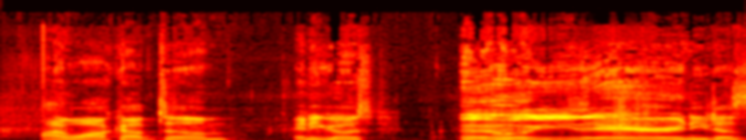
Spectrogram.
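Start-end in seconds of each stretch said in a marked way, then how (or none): 2.3-3.4 full pirate character voice, high-pitched. Retelling a friend's greeting outside the apartments: Whitley Booth pirate voice. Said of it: "his whole Whitley Booth".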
